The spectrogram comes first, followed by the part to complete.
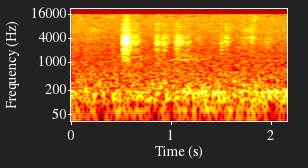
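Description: Very faint, near-silent scratching of a fine paintbrush on paper: a few short, soft strokes as paint is dabbed on.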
